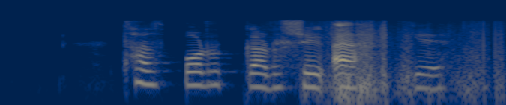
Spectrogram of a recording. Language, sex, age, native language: Icelandic, male, 7, Icelandic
